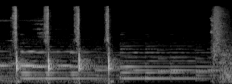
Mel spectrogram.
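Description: Knife chopping vegetables on a thick wooden chopping block, about three quick strokes a second, stopping a little past a second in, over background music.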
